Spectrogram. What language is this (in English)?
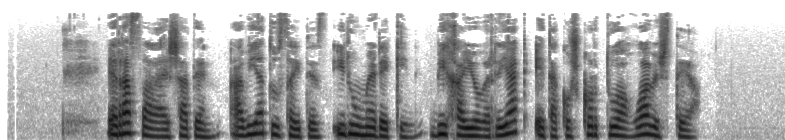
Basque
